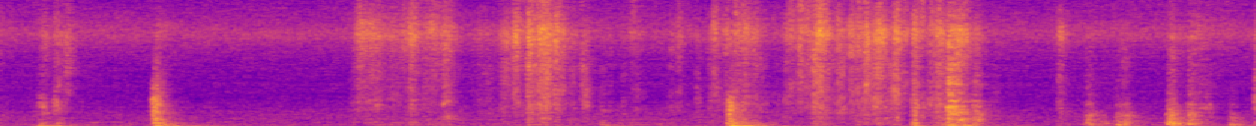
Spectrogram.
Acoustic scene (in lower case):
kitchen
